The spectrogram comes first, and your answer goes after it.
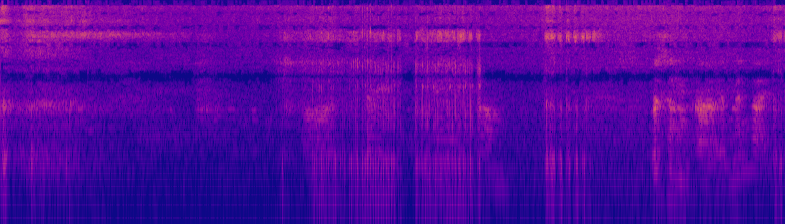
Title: Snoring booboo boy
